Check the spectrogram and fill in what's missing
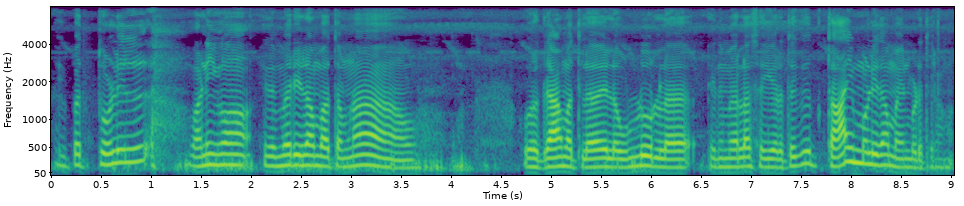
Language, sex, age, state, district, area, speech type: Tamil, male, 30-45, Tamil Nadu, Tiruchirappalli, rural, spontaneous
